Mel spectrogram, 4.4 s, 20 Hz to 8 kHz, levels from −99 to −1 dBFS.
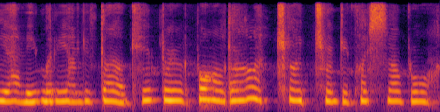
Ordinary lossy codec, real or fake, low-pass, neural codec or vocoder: none; fake; 7.2 kHz; codec, 24 kHz, 0.9 kbps, WavTokenizer, medium music audio release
